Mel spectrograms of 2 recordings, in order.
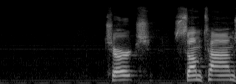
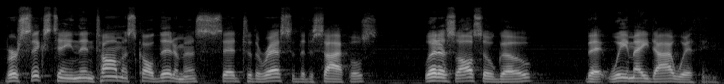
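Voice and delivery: softer, lower Bible reading; scripture reading; 6 semitones lower, 5 dB quieter than usual. Acted. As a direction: read the verse quietly. Reads scripture.

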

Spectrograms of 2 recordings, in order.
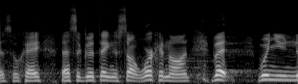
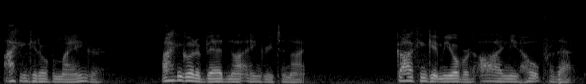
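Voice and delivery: soft, lower, hushed self-assurance; hopeful reading; 6 semitones lower, 10 dB quieter than usual. Shown as a demonstration. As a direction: quietly tell yourself there is hope. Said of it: "how about this".

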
